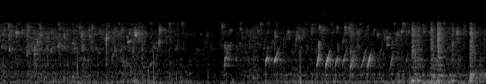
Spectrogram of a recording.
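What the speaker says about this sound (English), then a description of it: "now you pour the water out" Rinse water being poured out of a pot of washed rice, a steady trickling and splashing stream with brief drips and gurgles, close and fairly quiet, with no talking.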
